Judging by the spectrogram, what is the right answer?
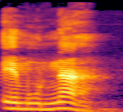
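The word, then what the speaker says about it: אֱמוּנָה: La fe en hebreo se pronuncia emuná.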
